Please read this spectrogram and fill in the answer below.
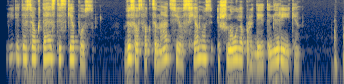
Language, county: Lithuanian, Klaipėda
